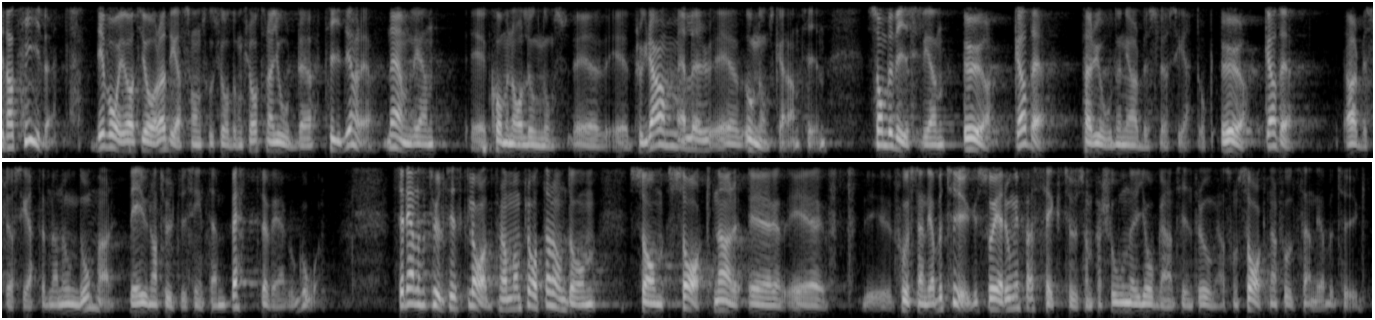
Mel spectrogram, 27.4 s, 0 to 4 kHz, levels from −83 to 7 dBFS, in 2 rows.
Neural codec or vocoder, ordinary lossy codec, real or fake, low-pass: none; none; real; 3.6 kHz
